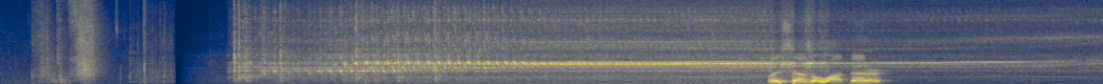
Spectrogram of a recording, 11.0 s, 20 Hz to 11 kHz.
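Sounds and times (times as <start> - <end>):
rc helicopter rotor whine: 2.3 - 11.0.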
